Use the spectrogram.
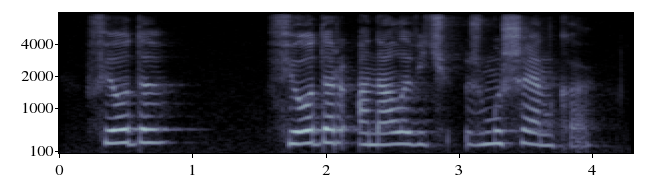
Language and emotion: Russian, neutral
